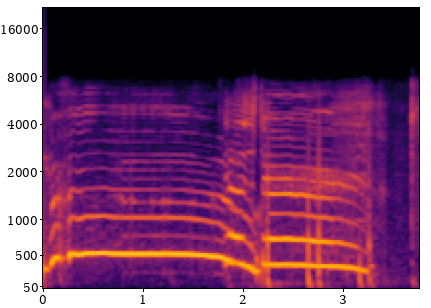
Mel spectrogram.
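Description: dog howling

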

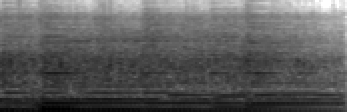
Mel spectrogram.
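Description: applause

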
